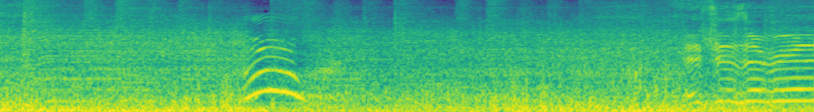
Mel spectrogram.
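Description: Scooter riding noise, a steady low rumble of engine and wind, under background music. A short rising-and-falling vocal whoop comes about a second in, and voices or singing start near the end.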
